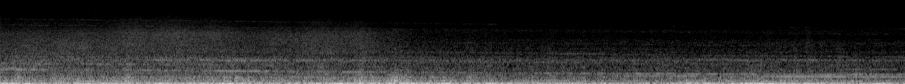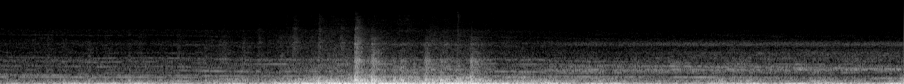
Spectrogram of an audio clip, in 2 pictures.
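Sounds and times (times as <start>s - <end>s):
wheels rumbling on rails: 0.0s - 18.0s.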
